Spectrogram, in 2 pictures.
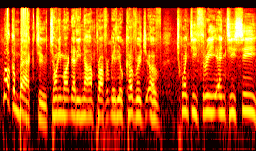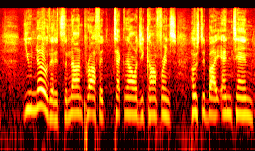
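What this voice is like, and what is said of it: Slightly hoarse voice. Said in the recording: “my voice is a little hoarse because I did spend so much time capturing interviews”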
